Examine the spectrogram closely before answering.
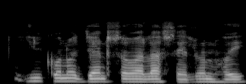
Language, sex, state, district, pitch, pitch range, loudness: Sadri, male, Chhattisgarh, Jashpur, 130 Hz, 125-150 Hz, -27 LUFS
